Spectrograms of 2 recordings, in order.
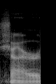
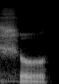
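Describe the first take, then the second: First: The vowel is a long 'eye' sound, like 'shyer'. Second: The vowel is reduced, sounding like 'sure'. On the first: The speaker calls it wrong. "Shire isn't Shire" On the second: The speaker calls it right. "It's sure"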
